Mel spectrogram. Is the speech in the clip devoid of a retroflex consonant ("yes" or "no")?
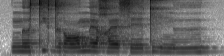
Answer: yes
